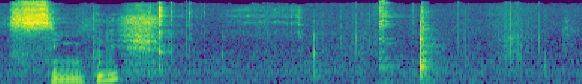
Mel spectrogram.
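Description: A knife cuts through a vegetable on a board.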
